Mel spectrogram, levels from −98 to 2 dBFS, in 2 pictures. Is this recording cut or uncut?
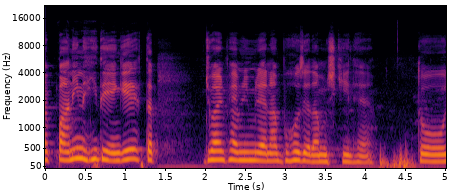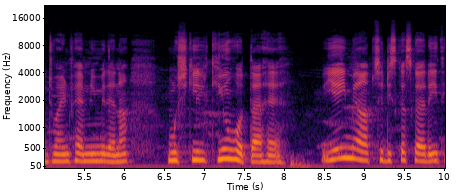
cut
